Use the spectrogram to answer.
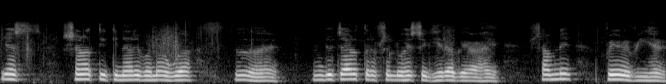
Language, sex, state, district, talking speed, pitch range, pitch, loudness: Hindi, female, Punjab, Fazilka, 215 wpm, 185-230 Hz, 205 Hz, -15 LUFS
